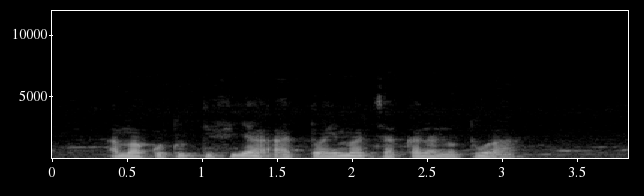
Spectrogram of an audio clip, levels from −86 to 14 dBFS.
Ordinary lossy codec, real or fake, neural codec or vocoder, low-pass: MP3, 48 kbps; real; none; 7.2 kHz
